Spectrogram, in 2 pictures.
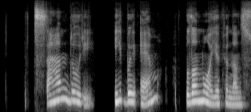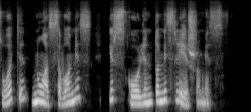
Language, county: Lithuanian, Kaunas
